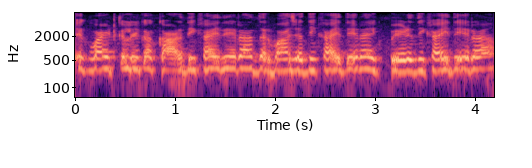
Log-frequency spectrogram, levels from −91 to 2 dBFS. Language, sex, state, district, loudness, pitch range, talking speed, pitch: Hindi, female, Odisha, Sambalpur, -15 LUFS, 265-295 Hz, 240 wpm, 280 Hz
